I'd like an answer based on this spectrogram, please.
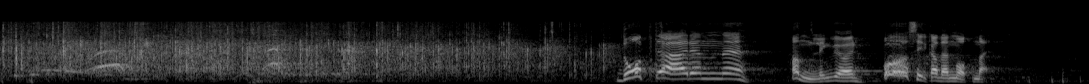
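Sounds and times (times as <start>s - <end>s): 
audience clapping: 0.0s - 6.7s
speech: 6.2s - 10.0s.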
